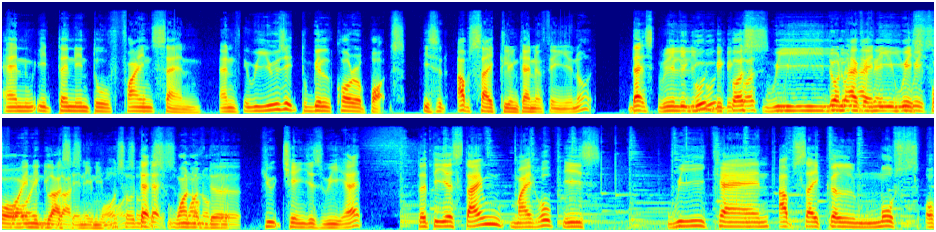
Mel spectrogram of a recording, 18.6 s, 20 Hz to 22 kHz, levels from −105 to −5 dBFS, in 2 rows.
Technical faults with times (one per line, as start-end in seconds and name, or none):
6.79-11.71 doubled audio track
